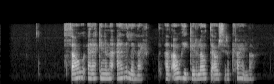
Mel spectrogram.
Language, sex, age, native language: Icelandic, female, 40-49, Icelandic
